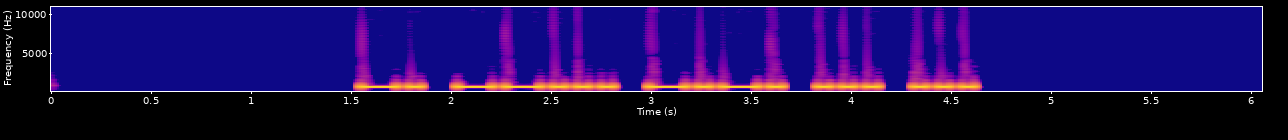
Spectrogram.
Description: Morse code, heard as a keyed tone, about 24 wpm, 700 Hz. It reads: N7CSS
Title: Speed Racing - USA 1x3 Call Signs 20wpm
